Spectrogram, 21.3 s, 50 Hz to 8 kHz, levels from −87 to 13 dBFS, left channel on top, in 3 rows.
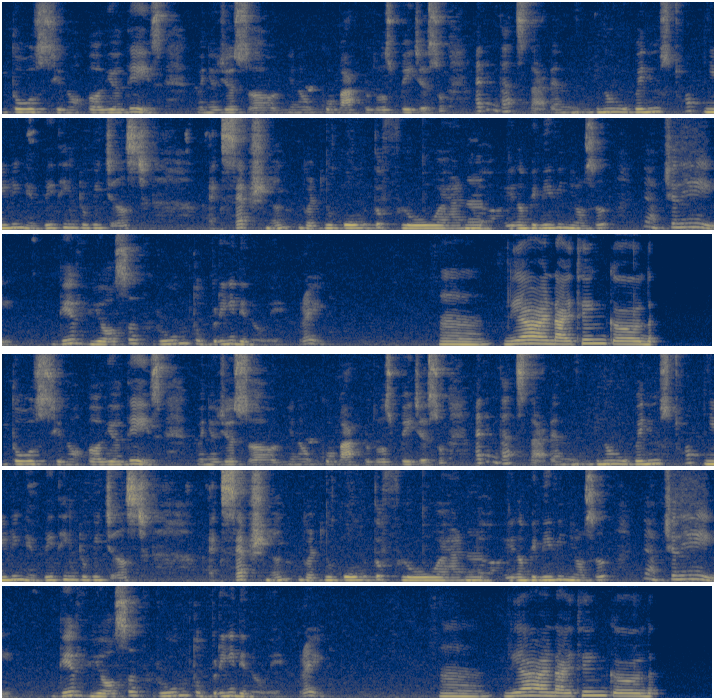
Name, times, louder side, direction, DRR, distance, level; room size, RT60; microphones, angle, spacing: voice 1, 0.0-13.2 13.5-14.3 14.8-17.5, right 1 dB, 15° right, 0.3 m, -25 dB
voice 2, 18.6-20.7, left 2 dB, 85° left, 0.7 m, -21 dB
4.8 x 3.2 x 2.6 m
head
